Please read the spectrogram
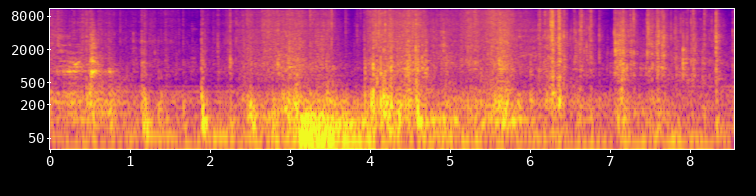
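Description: Plastic bags, wrappers and cardboard rustling and crunching as trash in a dumpster is shoved about by hand, with scattered sharp clicks and knocks and a dull low rumble about three seconds in.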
